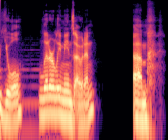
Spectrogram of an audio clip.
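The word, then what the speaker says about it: Jól: It's pronounced basically ule from Old Norse.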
